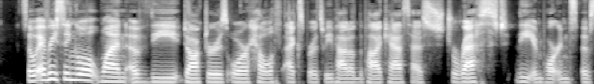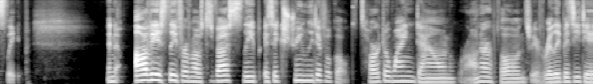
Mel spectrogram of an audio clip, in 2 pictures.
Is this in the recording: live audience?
no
